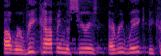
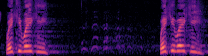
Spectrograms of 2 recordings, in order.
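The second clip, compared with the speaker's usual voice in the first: mock wake-up call; 5 semitones higher than usual. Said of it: "not a nap".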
